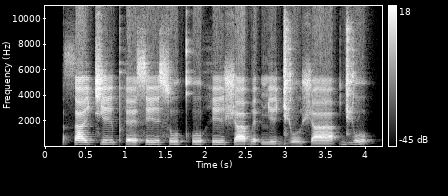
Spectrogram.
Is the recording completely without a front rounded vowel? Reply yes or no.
yes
